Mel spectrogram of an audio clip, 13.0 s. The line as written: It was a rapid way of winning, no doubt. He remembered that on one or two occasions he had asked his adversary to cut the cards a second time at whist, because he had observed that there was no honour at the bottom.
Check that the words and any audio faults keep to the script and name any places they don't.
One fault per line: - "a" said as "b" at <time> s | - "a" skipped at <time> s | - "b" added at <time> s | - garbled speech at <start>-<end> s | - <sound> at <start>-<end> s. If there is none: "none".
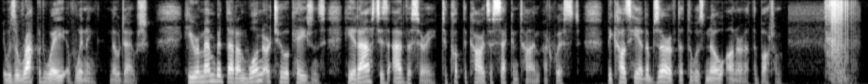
- squeak at 12.4-12.9 s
